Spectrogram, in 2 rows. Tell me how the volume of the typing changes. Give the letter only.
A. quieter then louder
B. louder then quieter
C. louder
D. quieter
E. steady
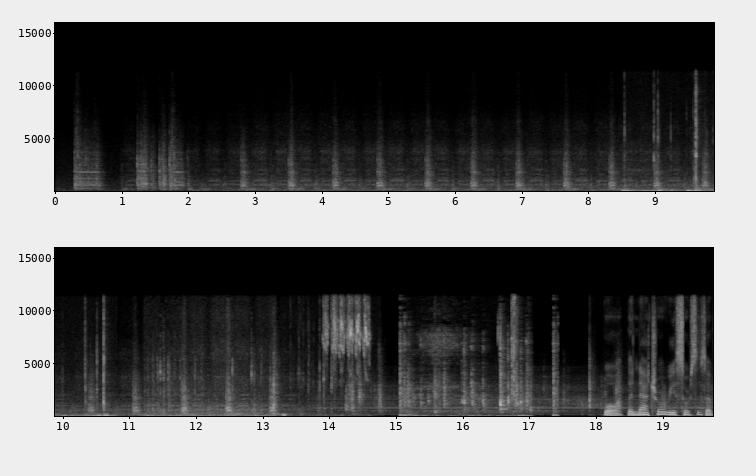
C.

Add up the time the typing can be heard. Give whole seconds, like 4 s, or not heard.
9 s.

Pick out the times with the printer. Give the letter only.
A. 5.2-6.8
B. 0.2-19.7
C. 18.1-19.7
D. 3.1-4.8
B.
